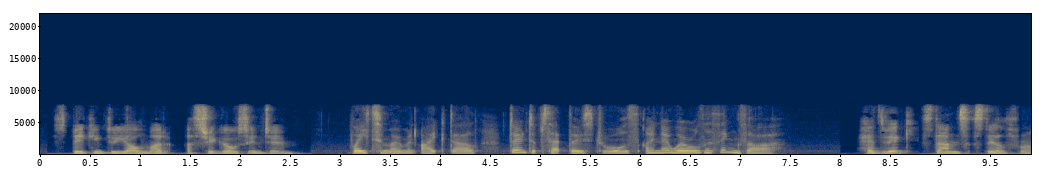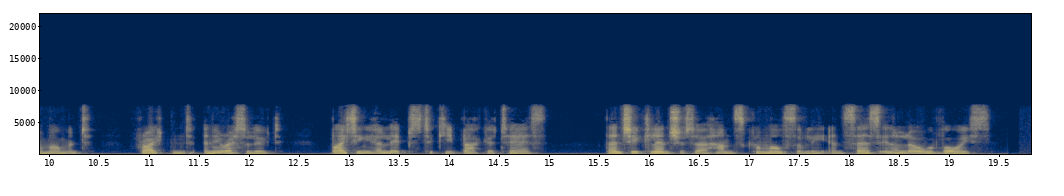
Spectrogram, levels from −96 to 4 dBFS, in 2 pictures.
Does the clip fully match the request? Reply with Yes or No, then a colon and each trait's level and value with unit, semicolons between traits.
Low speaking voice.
No: medium, 185 Hz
